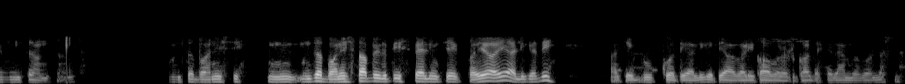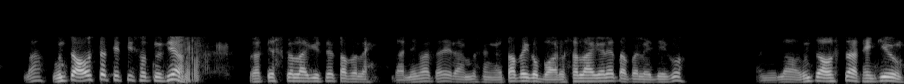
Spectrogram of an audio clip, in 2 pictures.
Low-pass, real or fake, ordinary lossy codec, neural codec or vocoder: 3.6 kHz; real; none; none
